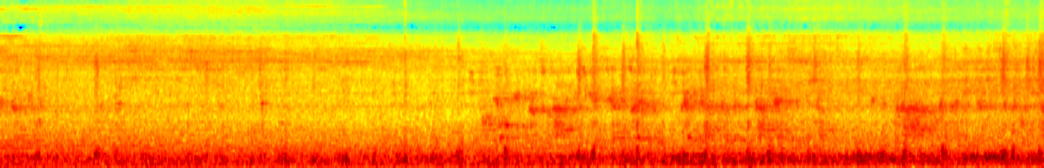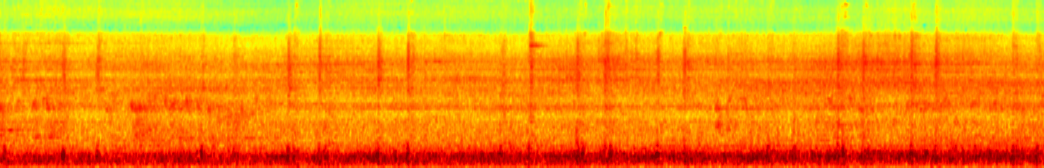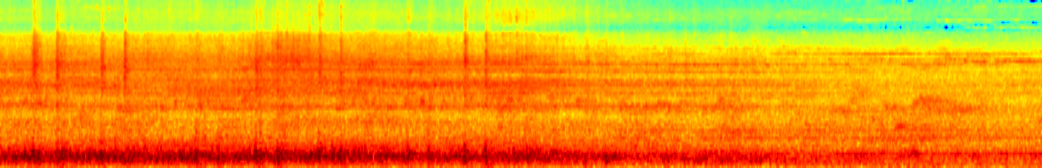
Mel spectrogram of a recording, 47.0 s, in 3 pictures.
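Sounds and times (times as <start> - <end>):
rumble of train wheels: 0.0 - 46.9
faint wheel squeal: 41.2 - 46.9.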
